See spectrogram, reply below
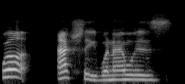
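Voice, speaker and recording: A woman's voice: on the high side, normal speed, dry recording. A young woman from Mexico, an actress talking candidly in an interview over a video call, often restarting her sentences. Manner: candid, animated, with many restarts. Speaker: actress and guest. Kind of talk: casual interview conversation.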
